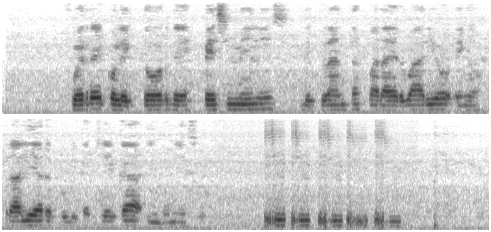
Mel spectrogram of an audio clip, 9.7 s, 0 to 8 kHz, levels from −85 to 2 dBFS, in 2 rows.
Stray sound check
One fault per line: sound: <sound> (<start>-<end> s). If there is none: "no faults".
sound: laugh (7.5-8.9 s)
